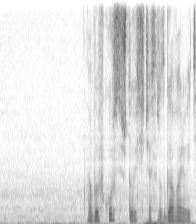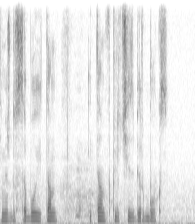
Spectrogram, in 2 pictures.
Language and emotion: Russian, neutral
